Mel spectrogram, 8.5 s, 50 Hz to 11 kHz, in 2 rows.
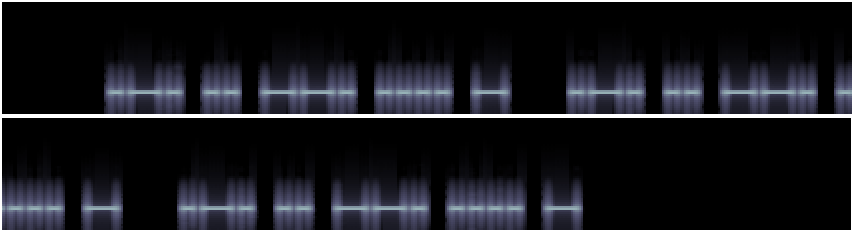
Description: Morse code, heard as a keyed tone, about 25 wpm, 700 Hz. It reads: RIGHT RIGHT RIGHT
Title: Top 200 Words Repeated 25wpm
